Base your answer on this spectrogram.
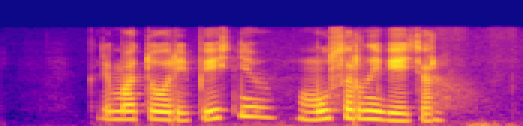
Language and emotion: Russian, neutral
